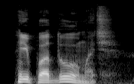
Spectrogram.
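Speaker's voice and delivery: plain reading voice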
